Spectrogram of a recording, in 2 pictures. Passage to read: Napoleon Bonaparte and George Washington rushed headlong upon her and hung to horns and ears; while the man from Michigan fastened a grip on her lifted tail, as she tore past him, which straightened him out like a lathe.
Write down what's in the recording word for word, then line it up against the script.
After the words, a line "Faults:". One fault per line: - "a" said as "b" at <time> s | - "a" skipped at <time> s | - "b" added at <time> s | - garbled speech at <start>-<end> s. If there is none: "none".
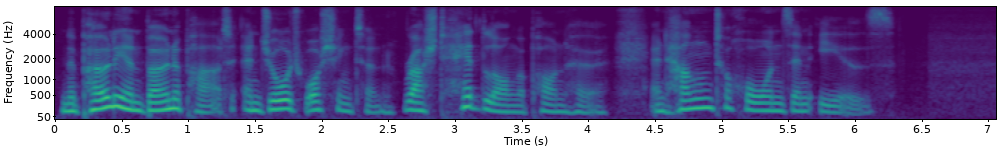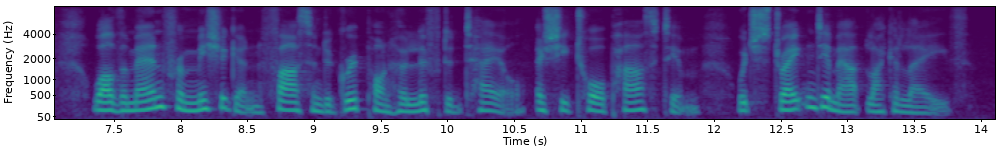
Napoleon Bonaparte and George Washington rushed headlong upon her and hung to horns and ears; while the man from Michigan fastened a grip on her lifted tail, as she tore past him, which straightened him out like a lathe.
Faults:
none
